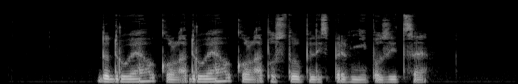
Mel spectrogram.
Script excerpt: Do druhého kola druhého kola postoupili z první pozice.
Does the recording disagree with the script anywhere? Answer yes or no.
no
